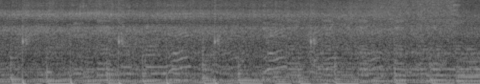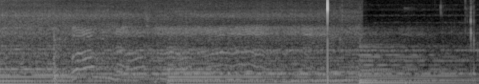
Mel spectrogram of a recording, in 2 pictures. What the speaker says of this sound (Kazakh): Қызып тұрған майға салып қуырамыз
